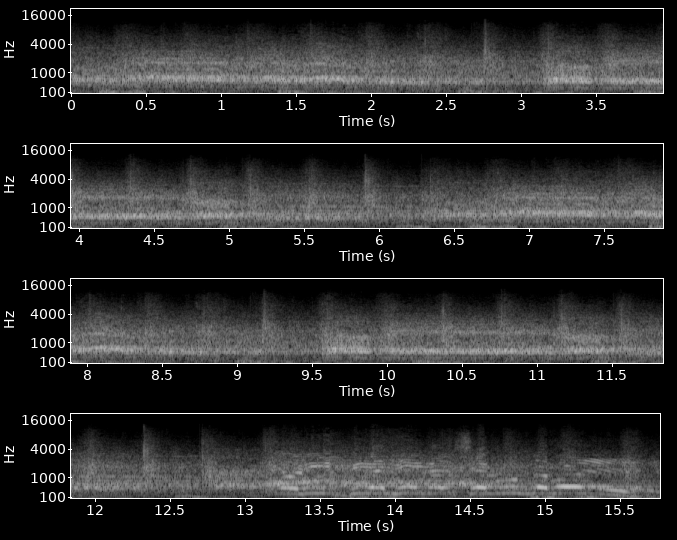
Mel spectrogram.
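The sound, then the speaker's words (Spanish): A packed stadium crowd in Pedro Juan Caballero, standing in the stands, roars a goal cheer for a goal by Roque Santa Cruz, loud and unbroken, with voices chanting in a steady rhythm and regular clap-like beats running through the whole stretch. “El público de pie en preferencia. En la tribuna con el grito de Roque.”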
